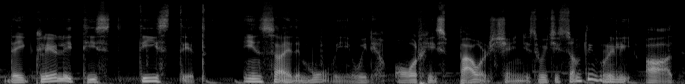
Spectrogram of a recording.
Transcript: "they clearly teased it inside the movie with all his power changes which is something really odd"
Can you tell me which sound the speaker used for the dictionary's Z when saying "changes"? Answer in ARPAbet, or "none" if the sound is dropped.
S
